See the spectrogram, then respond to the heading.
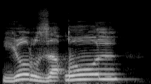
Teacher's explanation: برقن میں اب دیکھیں، را ساکن سے پچھلے حرف کے اوپر زبر ہے، را کو پر پڑھنا ہے۔ یرزقون، را ساکن سے پچھلے حرف کے اوپر پیش ہے، را کو پر پڑھیں گے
